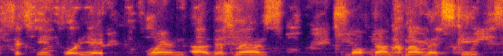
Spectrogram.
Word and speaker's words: Khmelnytsky: when this man, Bogdan Khmelnytsky, sometimes horribly mispronounced Chmielnicki, because that's the Polish spelling with an American pronunciation, but the pronunciation is Khmelnytsky, led an uprising of Ukrainian peasants against their Polish overlords.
